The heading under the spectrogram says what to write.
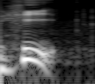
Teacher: The E, like in heat here, has the first formant about less than 500, maybe 300. And then the second one at about 2300 and about 3300.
